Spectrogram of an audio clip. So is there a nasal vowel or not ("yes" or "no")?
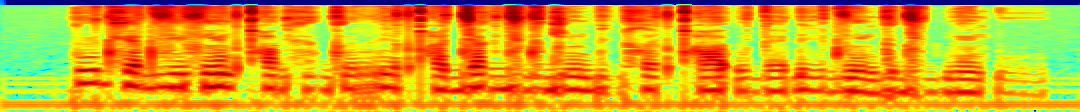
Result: yes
